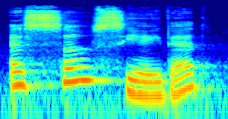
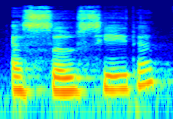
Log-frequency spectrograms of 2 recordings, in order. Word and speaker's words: associated: Associated with the behavior. که ربط داشته باشه با اون رفتار. Associated دوتا تلفظ داره. میتونیم بگیم associated یا associated. فرقی نمی کنه.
